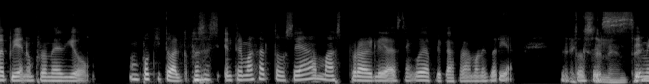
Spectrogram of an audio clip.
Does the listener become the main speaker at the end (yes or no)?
no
